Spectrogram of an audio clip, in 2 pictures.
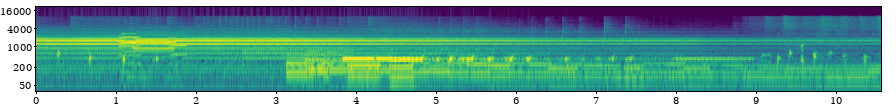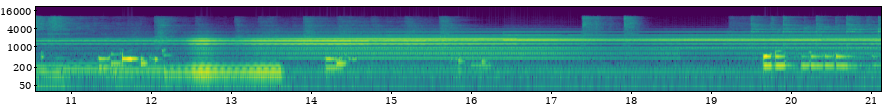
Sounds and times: Piano: 0:00.0 - 0:12.6.

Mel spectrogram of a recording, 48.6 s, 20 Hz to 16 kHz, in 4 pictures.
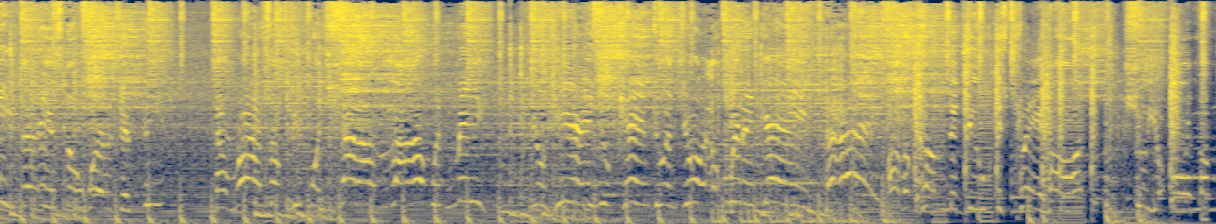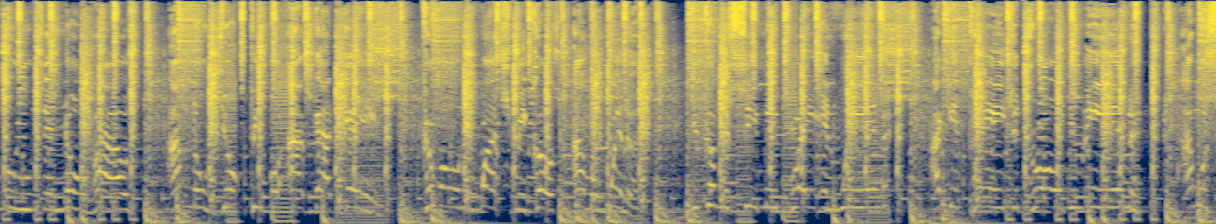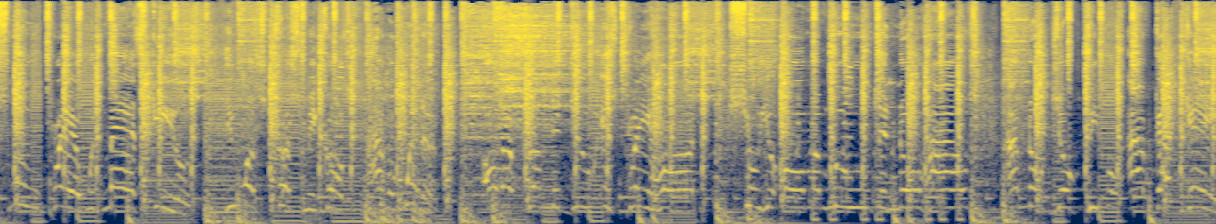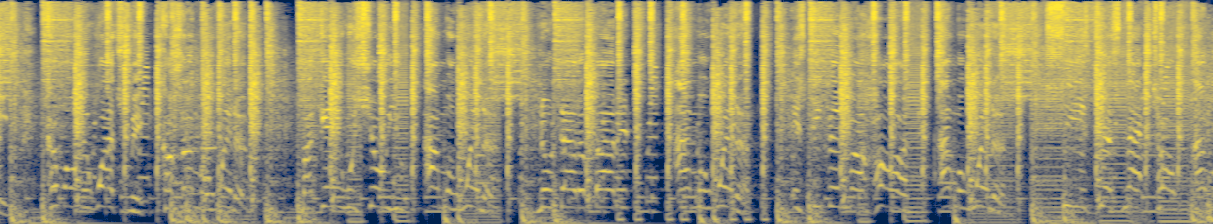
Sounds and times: Music: 0:00.0 - 0:48.6.

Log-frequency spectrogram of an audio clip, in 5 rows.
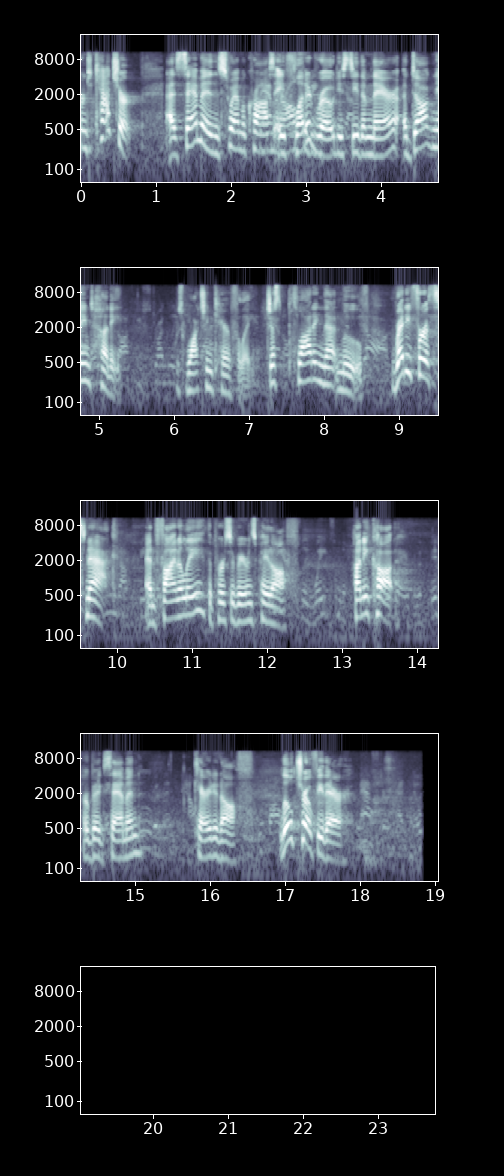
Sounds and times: Speech: 0:00.0 - 0:18.8.

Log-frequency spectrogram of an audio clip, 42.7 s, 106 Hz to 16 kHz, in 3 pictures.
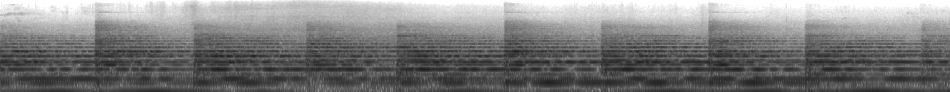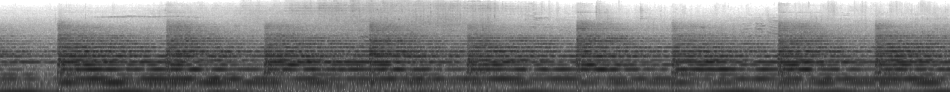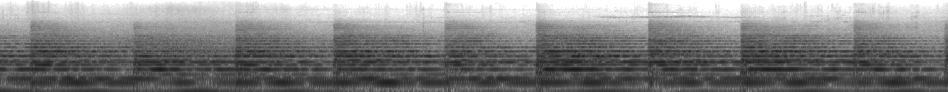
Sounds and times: Church bell: 0:00.0 - 0:42.7.

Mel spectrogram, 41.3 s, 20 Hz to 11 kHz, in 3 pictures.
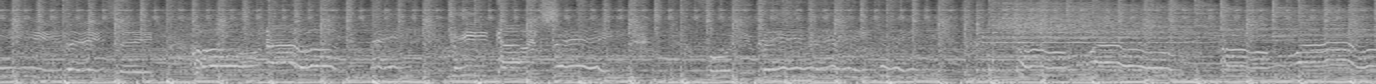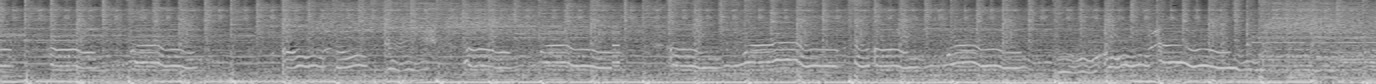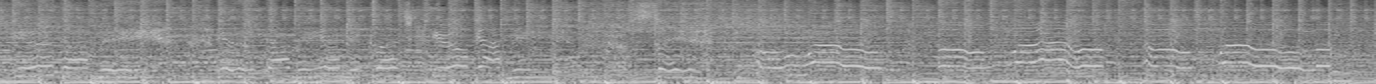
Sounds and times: Independent music: 0:00.0 - 0:41.2.

